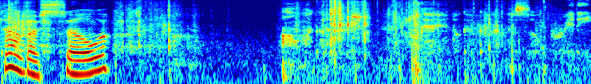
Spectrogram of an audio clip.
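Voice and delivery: hushed whispering. Talking to viewers while looking at something, whispering. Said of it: "Why am I whispering?".

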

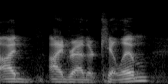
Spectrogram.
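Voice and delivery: ordinary talk, nothing marked

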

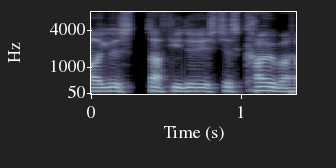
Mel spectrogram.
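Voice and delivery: ordinary delivery

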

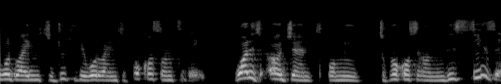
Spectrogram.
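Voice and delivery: ordinary talk, nothing marked

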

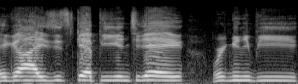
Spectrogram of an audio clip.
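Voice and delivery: put-on very high, loud, squealing baby voice. After dying in a game, the speaker launches into a baby Skeppy impression. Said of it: "Like the baby Skeppy impression".

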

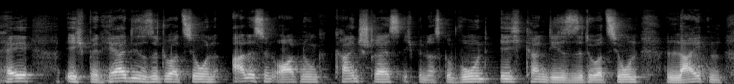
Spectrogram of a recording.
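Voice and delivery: ordinary delivery

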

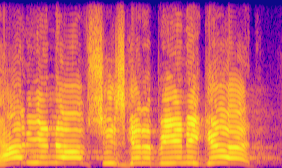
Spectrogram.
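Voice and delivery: mock, high-pitched, jeering, heckling yell. Retelling a hungover guy's question in class: imitating someone yelling. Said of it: "he yells out".

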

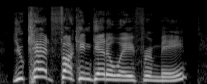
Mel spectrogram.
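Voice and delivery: normal talking voice

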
